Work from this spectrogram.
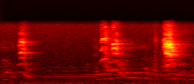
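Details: Frankie, a Yorkshire Terrier, barking in anger at a ball that was rolled toward him and hit him: three sharp, high-pitched, ringing barks spaced about a second apart, the last loudest, with a faint human voice underneath.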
